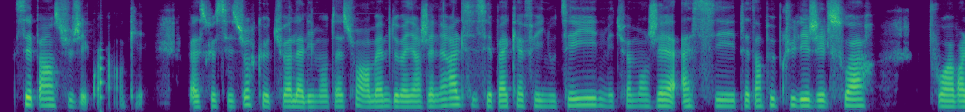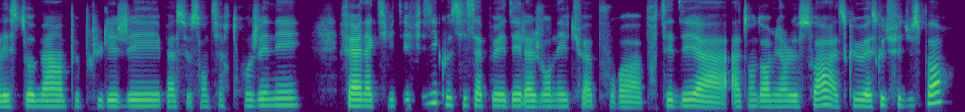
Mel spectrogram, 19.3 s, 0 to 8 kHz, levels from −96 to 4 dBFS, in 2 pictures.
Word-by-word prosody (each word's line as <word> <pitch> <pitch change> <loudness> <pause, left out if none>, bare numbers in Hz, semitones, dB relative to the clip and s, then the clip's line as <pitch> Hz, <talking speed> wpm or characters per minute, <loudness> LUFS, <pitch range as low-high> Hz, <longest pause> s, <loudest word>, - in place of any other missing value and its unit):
C'est 195 - +5
pas - - +1
un 180 - +2
sujet, 160 -4 0
quoi, 400 - -7 0.2
OK. - - -10 0.5
Parce 145 - +2
que 160 - -3
c'est 155 0 +2
sûr 195 +6 +4
que 155 - -3
tu 150 - -4
as 155 - +2
l'alimentation, 145 +1 -2
alors 145 - +1
même 150 +2 -1
de 155 - -1
manière 150 0 0
générale 170 +5 +1
si 170 - -7
c'est 160 -1 0
pas 155 0 0
caféine 160 -1 -4
ou 150 - -9
théine, 175 +3 -1
mais 155 - -11
tu - - -7
vas 155 - -4
manger 160 0 +2
assez, 160 +1 -1
peut-être 160 -1 -5
un 160 - -1
peu 180 +2 -4
plus 185 +2 -5
léger 170 -2 +5
le - - -3
soir, 175 0 +4 0.5
pour 155 -1 0
avoir 150 0 +2
l'estomac 155 +1 +1
un 155 0 +1
peu 160 0 -11
plus 165 - -9
léger, 160 +1 0
pas 155 -1 -5
se - - -1
sentir 155 +2 -2
trop 165 - -7
gênée, 180 +2 -1 0.4
faire 165 -1 +6
une 165 - +2
activité 165 +1 -2
physique 235 +9 -6
aussi, 185 -1 0
ça 170 -3 +3
peut 165 0 -4
aider 160 +1 +1
la 155 0 +1
journée, 160 +1 -4
tu - - -4
vois, - - -2
pour, 145 -1 -9
heu, 135 -2 -2
pour - - -9
t'aider 165 0 0
à 140 -3 +3
à 150 - 0
t'endormir 155 -1 -2
le 155 0 0
soir. 175 +5 +4
Est-ce 155 - 0
que - - -4
est-ce 155 -1 +2
que 185 - -1
tu 180 - -3
fais 185 - -2
du 175 0 -8
sport? 245 +9 +3
160 Hz, 240 wpm, -24 LUFS, 155-170 Hz, 0.5 s, faire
